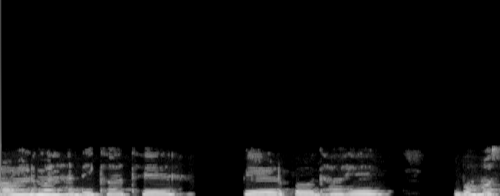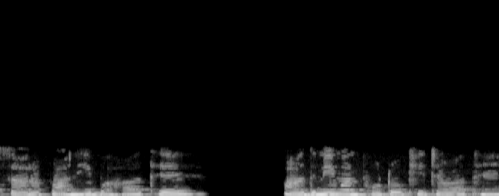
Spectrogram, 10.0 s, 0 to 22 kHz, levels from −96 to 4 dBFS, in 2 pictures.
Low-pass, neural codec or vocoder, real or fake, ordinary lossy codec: 5.4 kHz; none; real; none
